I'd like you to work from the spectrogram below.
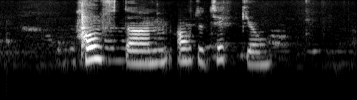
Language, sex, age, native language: Icelandic, female, 11, Icelandic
